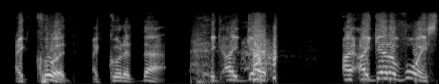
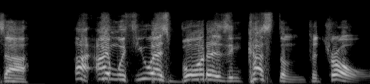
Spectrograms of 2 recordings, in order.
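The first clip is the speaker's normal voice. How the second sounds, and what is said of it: Put-on New Jersey accent. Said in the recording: “you could do your best New Jersey accent.”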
